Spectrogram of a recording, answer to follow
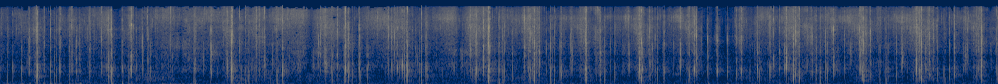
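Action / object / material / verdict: scrape / small zippered hard-shell case with faux leather covering / faux leather / none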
